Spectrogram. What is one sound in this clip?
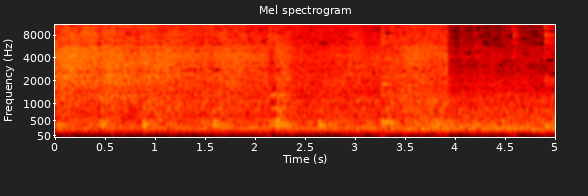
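Vegetables sizzle in a hot pan.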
